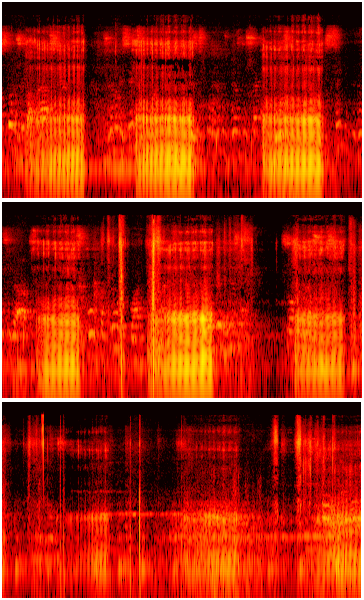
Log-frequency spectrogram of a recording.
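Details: Sleeping French Bulldog lying in its owner's lap, snoring in long noisy breaths that recur every few seconds, with quieter gaps between them; light speech or household sound in the background.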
